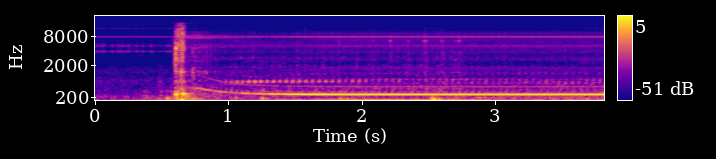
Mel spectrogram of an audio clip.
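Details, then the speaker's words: EG4 solar hybrid mini-split outdoor unit, cold day, standing pressure 117, switched to heat mode: short whooshing swish then hum settling lower; reversing valve shifting normally. "You can hear that little swish. That is the reversing valve switching. If you hear that, that means that that reversing valve just switched."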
